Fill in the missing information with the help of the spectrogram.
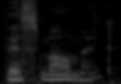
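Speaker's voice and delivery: soft, hushed "This moment."; hushed and calm; quiet answer. Acted. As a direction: say it very softly, settled. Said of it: "And he answers".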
